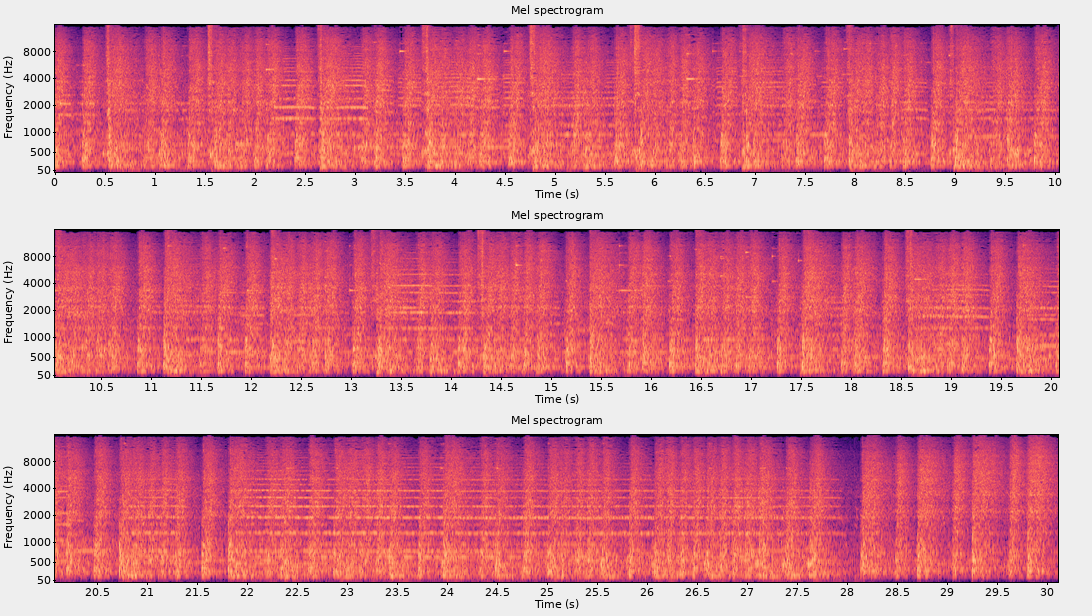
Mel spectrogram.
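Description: Navy marching band playing: trumpets and other brass carry the tune over rapid, steady drumming on snare and bass drums, with a short lull near the end.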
